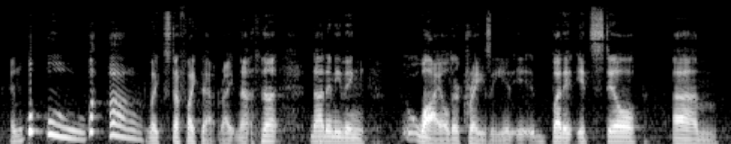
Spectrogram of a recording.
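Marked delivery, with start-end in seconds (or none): 0.3-1.8 very high, squealing, heroic whoops. Retelling what the former voice of Mario used to say: Mario voice. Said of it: "He'd be like".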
